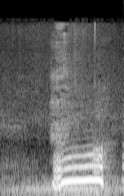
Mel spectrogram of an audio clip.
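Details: Pet cat playing in front of the home, giving one steady, low, drawn-out meow of about half a second that rises slightly and drops at the end, with quiet room noise around it.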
